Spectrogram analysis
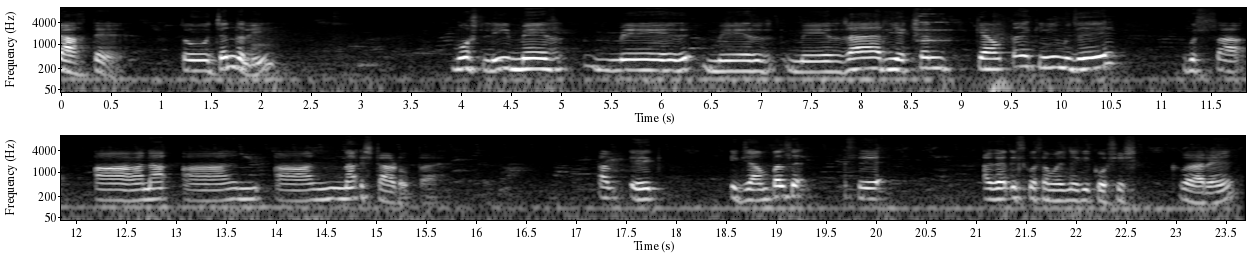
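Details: Adult male speaker; stammering.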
